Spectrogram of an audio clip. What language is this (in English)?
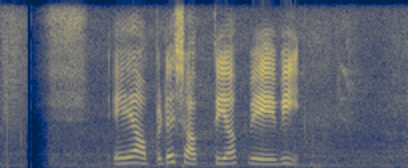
Sinhala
